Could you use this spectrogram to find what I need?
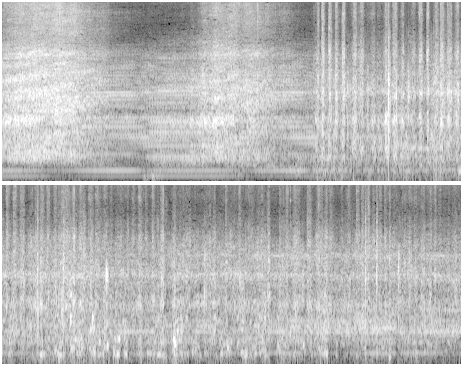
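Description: Electric hair clippers buzz close by while cutting hair.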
